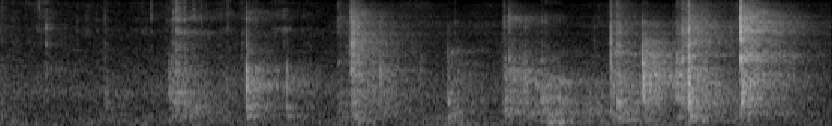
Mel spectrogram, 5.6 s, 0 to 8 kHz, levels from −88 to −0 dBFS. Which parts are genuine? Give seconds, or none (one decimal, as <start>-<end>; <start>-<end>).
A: 0.0-2.2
